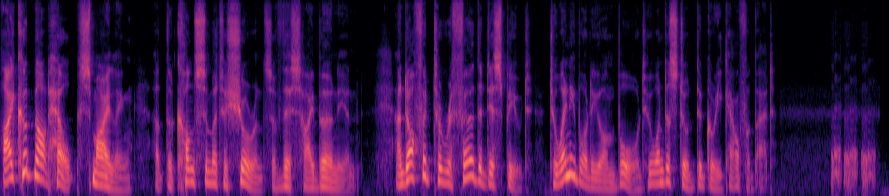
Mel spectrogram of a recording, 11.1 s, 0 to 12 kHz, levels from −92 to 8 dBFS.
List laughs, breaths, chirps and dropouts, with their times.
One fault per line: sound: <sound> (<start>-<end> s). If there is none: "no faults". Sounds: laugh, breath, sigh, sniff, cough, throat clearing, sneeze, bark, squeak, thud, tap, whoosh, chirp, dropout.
sound: laugh (10.4-10.9 s)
